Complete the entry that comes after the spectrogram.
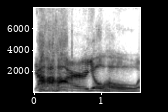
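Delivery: loud, high pirate holler; hammed-up pirate shout; pirate call. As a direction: bellow a hearty pirate yo-ho from a distant ship. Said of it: "that's what all pirates sound like".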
